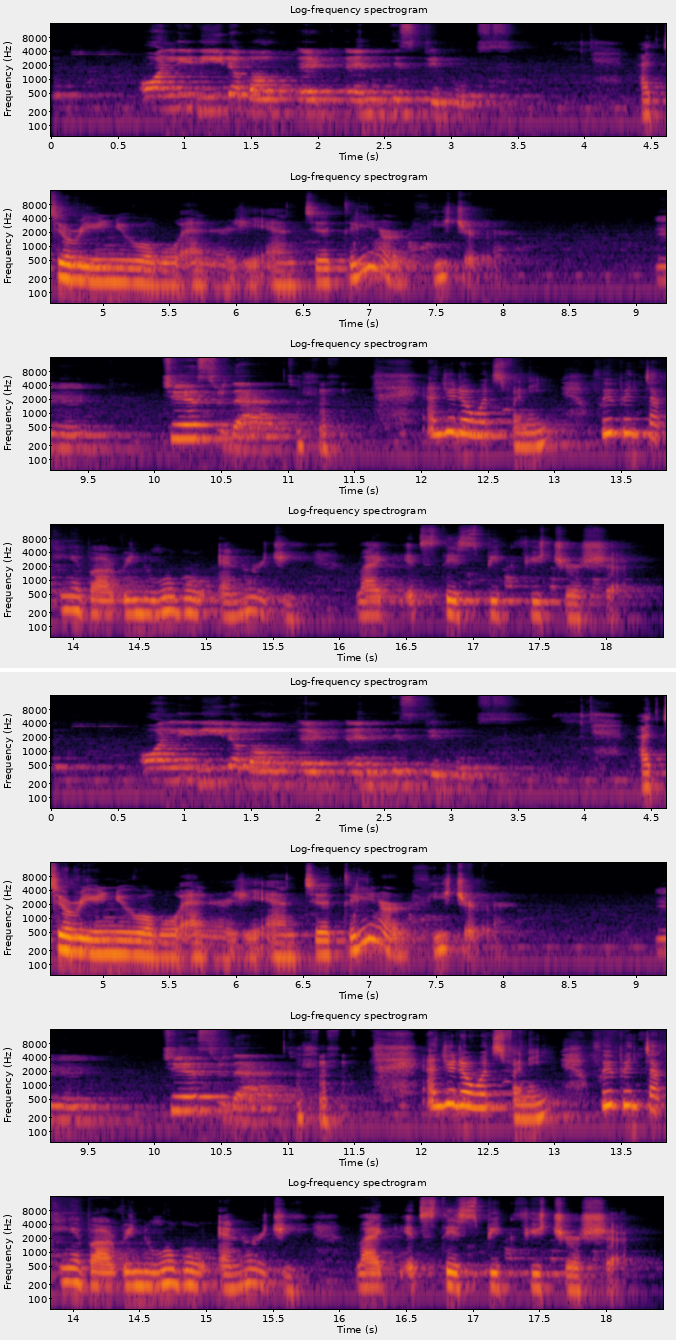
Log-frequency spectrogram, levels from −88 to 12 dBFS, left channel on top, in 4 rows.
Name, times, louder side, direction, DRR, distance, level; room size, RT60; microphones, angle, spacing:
voice 1, 0.7-3.1 9.1-9.5 10.1-10.9 14.8-15.0, left 2 dB, 20° left, 3 dB, 1.9 m, -26 dB
voice 2, 4.1-7.8 11.2-11.3 11.7-18.1, right 3 dB, 30° right, 17 dB, 0.4 m, -22 dB
22.0 x 8.4 x 5.3 m, 1.2 s
head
